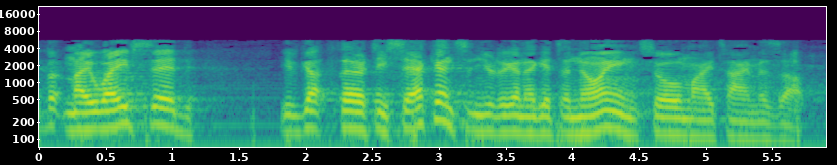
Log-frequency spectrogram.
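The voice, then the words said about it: Put-on Scottish accent. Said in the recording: “I love doing a Scottish accent ... clapping for my accent”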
